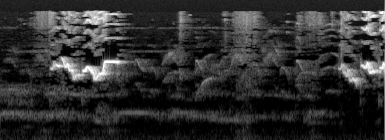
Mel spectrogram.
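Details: A friend's papa-pimenta sings a bright, fast, wavering high phrase lasting under a second. After a pause of quieter twitters over a faint low background tone, it starts another similar phrase.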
